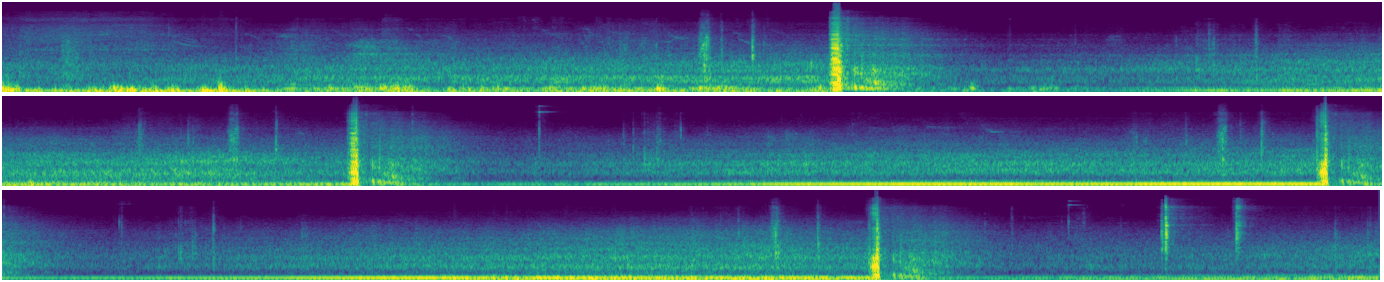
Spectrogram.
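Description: Four separate pistol gunshots from a basic draw-from-concealment drill on a shooting range, loud sharp cracks spaced a few seconds apart, each followed by a brief pause and a low rumble in between.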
